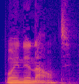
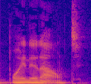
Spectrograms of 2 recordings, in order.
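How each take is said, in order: No difference in how they are said.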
